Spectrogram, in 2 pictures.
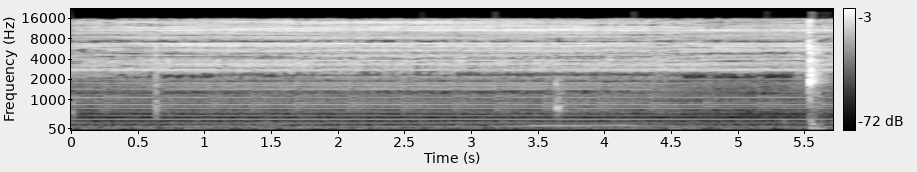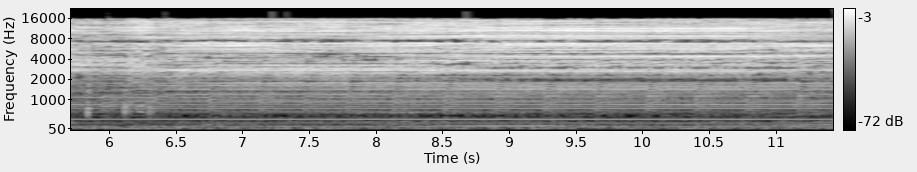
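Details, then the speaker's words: Rain Bird sprinkler controller plugged into mains: steady high ringing buzz with low hum underneath after power-up, display still works but reset unresponsive; abnormal ringing hum, source unconfirmed. "so I plugged it in it's making this ringing sound I know if you guys could hear that"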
